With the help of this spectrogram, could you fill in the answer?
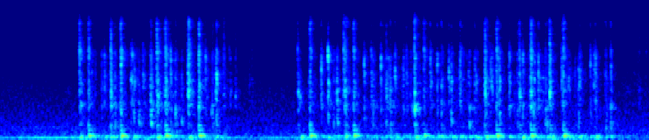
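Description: Fingertips tap the keys of a full-size white and mint plastic computer keyboard with hollow key housings, resting on a wooden desk. Quick, irregular clicky keystrokes come in two bursts, separated by a short pause around the three-second mark. Each click is bright and dies away almost at once over a steady low hum.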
